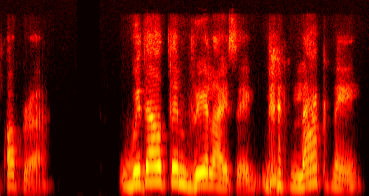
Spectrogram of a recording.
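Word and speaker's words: Lakmé: in india is named lakme after this french opera without them realizing that lakme is the french mispronunciation of the indian word for the goddess lakshmi and so you can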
